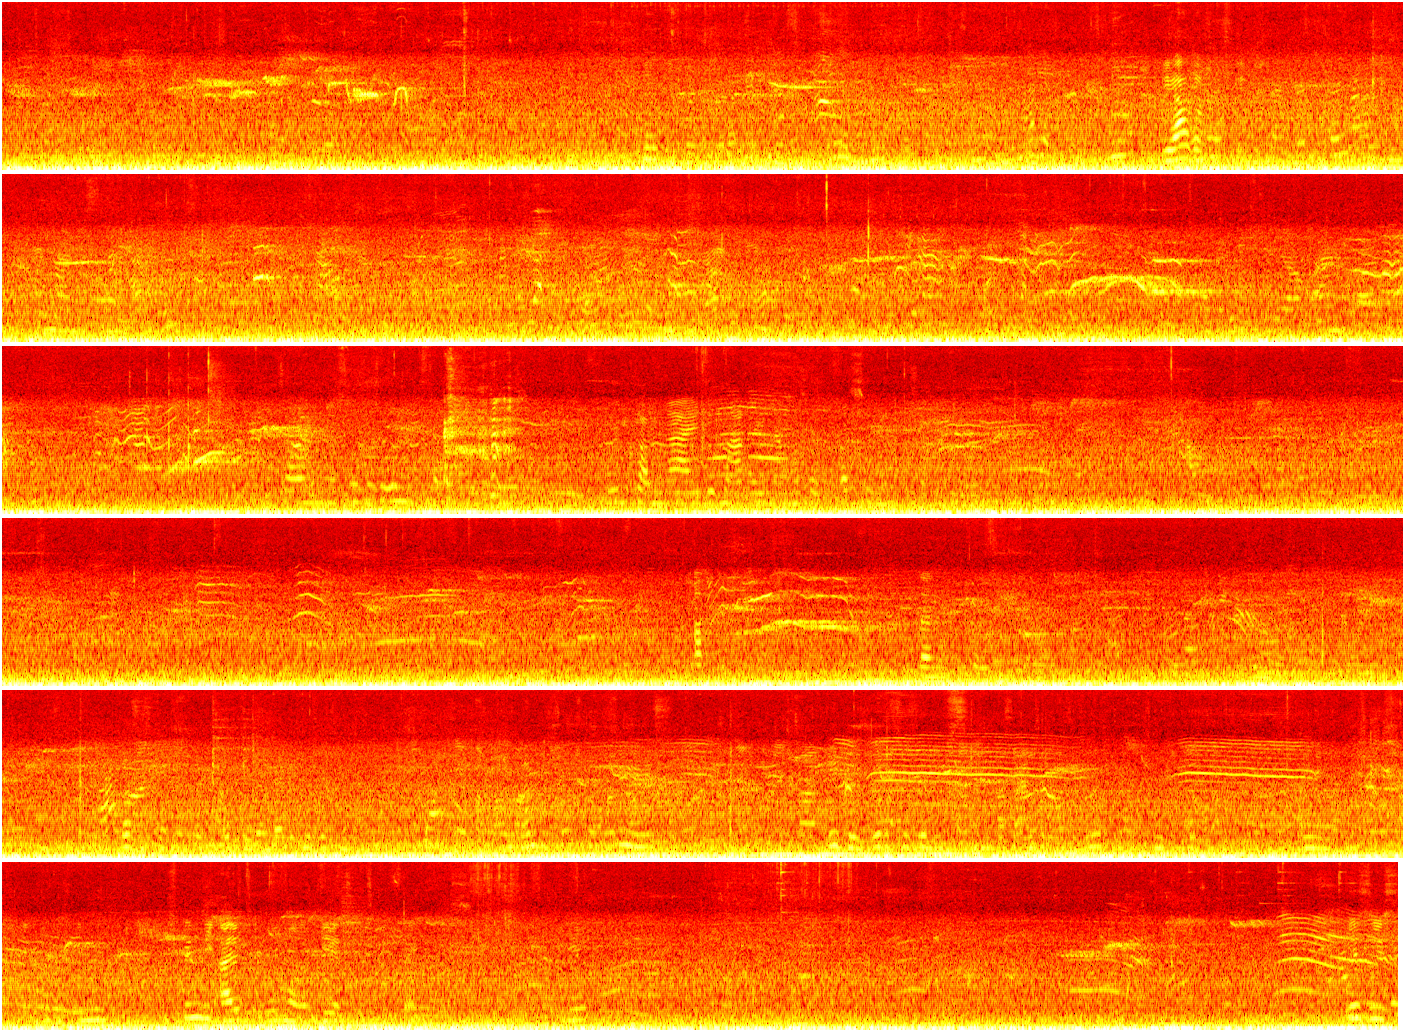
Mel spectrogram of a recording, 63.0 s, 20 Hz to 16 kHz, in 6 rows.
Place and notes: {"title": "cologne, stadtgarten, vordere wiese, nachmittags", "date": "2008-06-11 21:43:00", "description": "auf vorderer parkwiese, nahe biergarten, nachmittags\nproject: klang raum garten/ sound in public spaces - in & outdoor nearfield recordings", "latitude": "50.94", "longitude": "6.94", "altitude": "52", "timezone": "Europe/Berlin"}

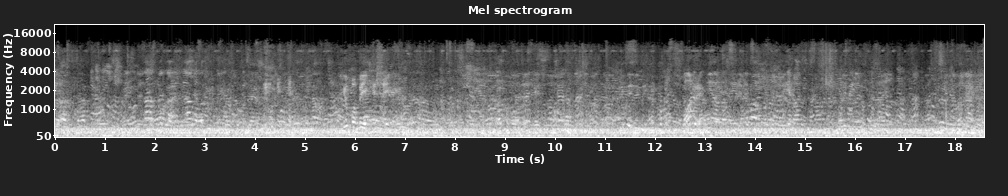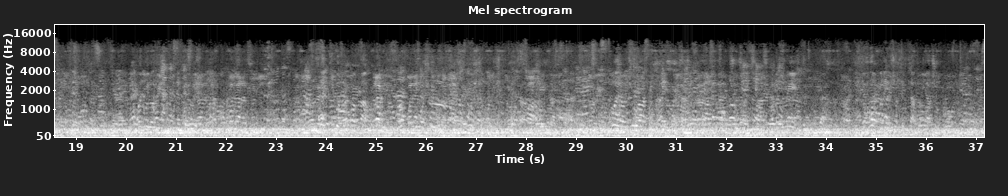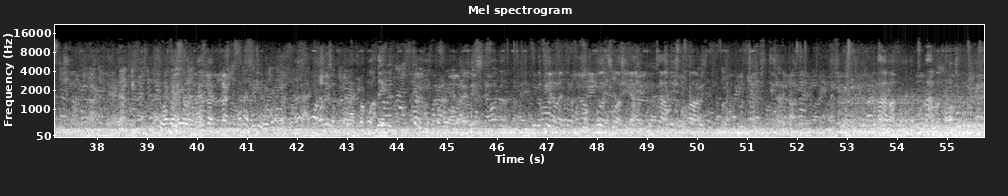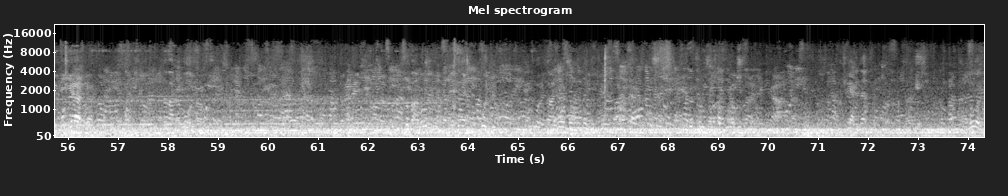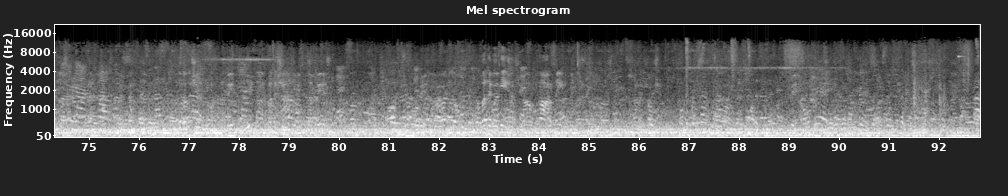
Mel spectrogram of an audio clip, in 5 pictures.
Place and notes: {"title": "somewhere between Chop and Uzhhorod - Transcarpathian elektrichka ride", "date": "2012-12-01 17:45:00", "description": "Taking a regional commuter train from Uzhgorod to Chop", "latitude": "48.47", "longitude": "22.23", "altitude": "99", "timezone": "Europe/Uzhgorod"}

